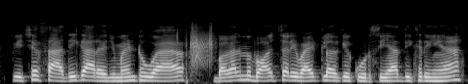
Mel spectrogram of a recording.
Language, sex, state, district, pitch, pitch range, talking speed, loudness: Hindi, male, Jharkhand, Garhwa, 175 Hz, 165-185 Hz, 215 wpm, -15 LUFS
